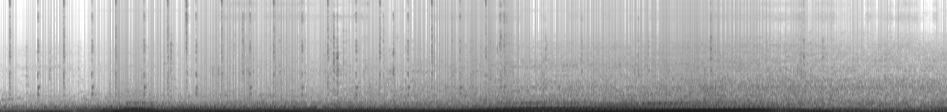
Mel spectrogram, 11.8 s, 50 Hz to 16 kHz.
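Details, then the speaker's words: Mercedes C55 AMG with M113 engine, just swapped to 6-speed manual, first drive shifting first through fourth; engine pulls cleanly with crisp even pitch rises, no whine, clunk, shudder or vibration, clutch feels good, normal. "Clutch feels good. Yeah, that's fine. No weird vibrations so far, at least. Noises."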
